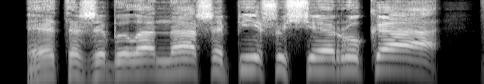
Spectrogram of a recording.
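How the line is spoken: Roaring. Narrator (Russian): взревел он

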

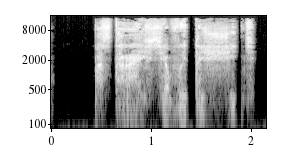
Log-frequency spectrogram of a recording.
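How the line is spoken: Whisper. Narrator (Russian): шепнул Рон

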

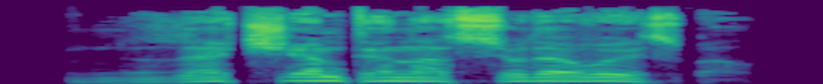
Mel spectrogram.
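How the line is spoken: Hoarse, heavy, grinding voice. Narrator (Russian): Голосом этого храмовника можно было молоть зерно, хриплый и тяжелый

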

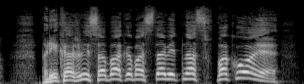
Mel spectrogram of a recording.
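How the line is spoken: Yell. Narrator (Russian): заорал я

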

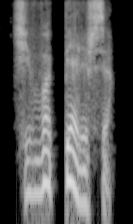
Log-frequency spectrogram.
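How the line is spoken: Angry hiss. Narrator (Russian): зло шипела

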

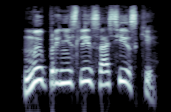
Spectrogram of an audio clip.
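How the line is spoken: Cheerful start, then faltering. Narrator (Russian): весело начал горбач и запнулся

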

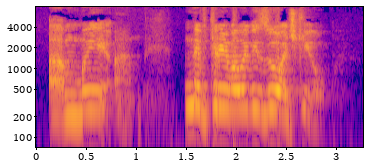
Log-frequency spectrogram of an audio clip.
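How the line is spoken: Pained groan. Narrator (Ukrainian): Простогнав, підводячись, Гаррі

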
